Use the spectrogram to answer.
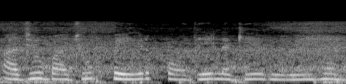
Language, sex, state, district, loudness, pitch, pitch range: Hindi, female, Chhattisgarh, Raipur, -16 LUFS, 245 Hz, 230-255 Hz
